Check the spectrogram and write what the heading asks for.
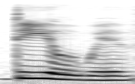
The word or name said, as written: deal with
